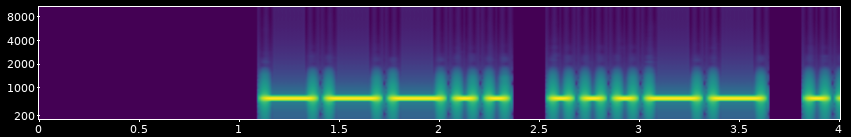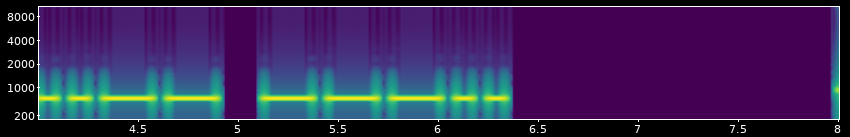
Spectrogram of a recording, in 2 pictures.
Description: Morse code, heard as a keyed tone, about 15 wpm, 700 Hz. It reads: 8338
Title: Numbers - 4-Digit 15wpm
